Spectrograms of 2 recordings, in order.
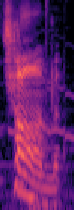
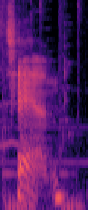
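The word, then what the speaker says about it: ちゃん: taken some effort into actually pronouncing Chan like the correct way, because it's Chan, not Chan.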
